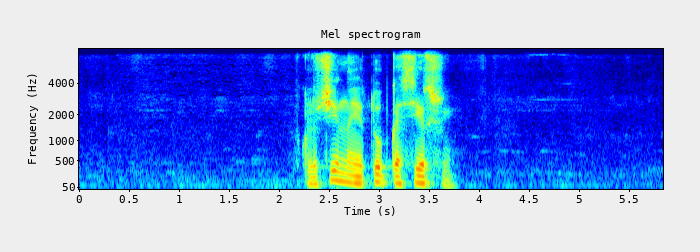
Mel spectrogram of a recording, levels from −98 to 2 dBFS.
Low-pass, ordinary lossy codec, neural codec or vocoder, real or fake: 7.2 kHz; Opus, 32 kbps; none; real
